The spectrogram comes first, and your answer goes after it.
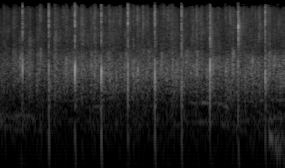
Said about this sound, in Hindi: आप सब मिलकर खुदा के लिए ताली बजाएंगे।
